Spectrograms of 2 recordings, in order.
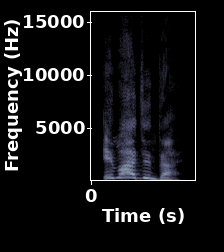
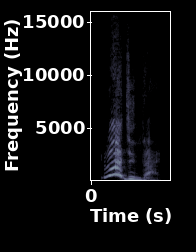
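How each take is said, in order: First: Louder, higher exclamation; exasperated, higher and louder; incredulous emphasis. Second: Said in the usual way. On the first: Real, not acted. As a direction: drive it home, raised and loud.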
